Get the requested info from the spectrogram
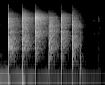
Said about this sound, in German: Es waren extrem viele am Start, es haben sich alle gut benommen, also kann man auch mal klatschen.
